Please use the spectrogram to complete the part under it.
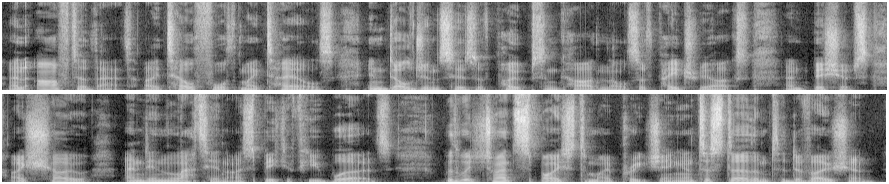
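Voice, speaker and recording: Boastful swindling medieval preacher, played by a man, low register, declaimed dramatic verse. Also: expressive, moderate pace, gravelly. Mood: boastful, sly.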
